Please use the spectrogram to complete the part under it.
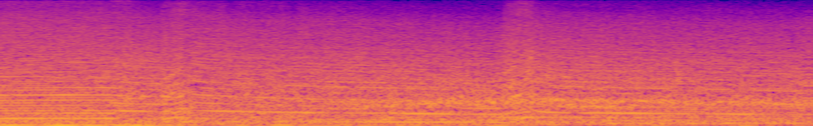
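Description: A race car engine in a sim racing video game drones steadily at moderate volume, its pitch sliding slightly down and then holding, with no talking over it.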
